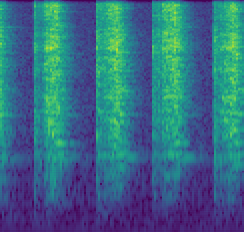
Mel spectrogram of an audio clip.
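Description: The tip of a new, cheap plastering trowel is rounded off, giving four steady, evenly spaced rasping strokes of metal being filed or rubbed smooth, close and without talk.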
